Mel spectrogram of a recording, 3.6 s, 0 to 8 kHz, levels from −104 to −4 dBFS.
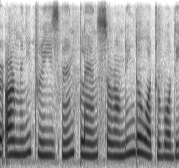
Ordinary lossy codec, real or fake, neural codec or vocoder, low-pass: Opus, 24 kbps; real; none; 7.2 kHz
